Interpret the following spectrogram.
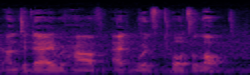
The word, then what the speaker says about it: Tourtellotte: And today we have Edwards Tortola. Pronounce that right?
